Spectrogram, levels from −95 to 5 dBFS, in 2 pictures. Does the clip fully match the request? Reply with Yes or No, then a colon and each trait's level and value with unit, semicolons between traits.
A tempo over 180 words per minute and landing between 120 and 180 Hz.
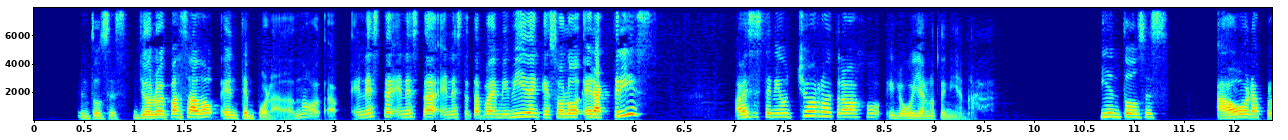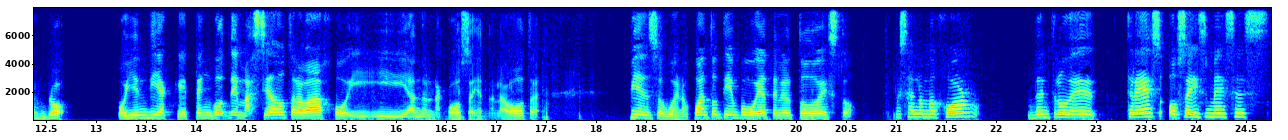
No: fast, 190 wpm; high, 215 Hz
